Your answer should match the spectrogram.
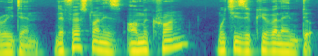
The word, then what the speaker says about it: omicron: And so it's pronounced like O as in note. That O sound is how you pronounce the letter O omicron.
